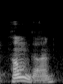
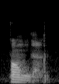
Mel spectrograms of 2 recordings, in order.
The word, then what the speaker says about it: pongan: Now you should be able to hear that the stress in that word is on that syllable, pongan. Right now, there are only 2 syllables, pongan. And this is the last syllable. Let's ignore this say for a second, okay? Let's just pretend it's pongan. There's pongan, 2 syllables, and since the stress is on the second syllable back from the end, or the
